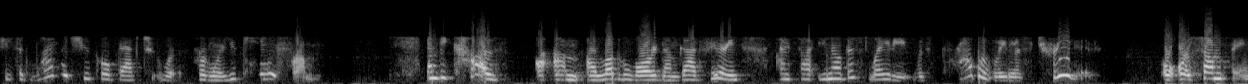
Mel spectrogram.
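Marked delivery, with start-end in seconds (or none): 0.4-3.2 scornful, disdainful, contemptuous tone. Retelling what a lady said in an encounter: imitating a disdainful tone. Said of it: "like with disdain".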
